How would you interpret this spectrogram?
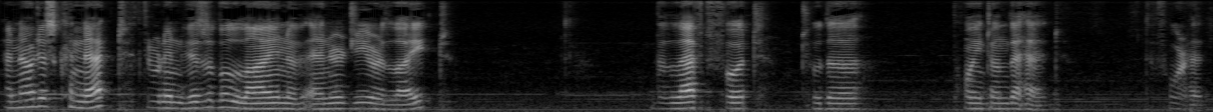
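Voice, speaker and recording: A man leading a guided meditation in a gentle, unhurried manner, leaving long pauses between phrases. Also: on the high side, fairly even intonation, faint music behind.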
